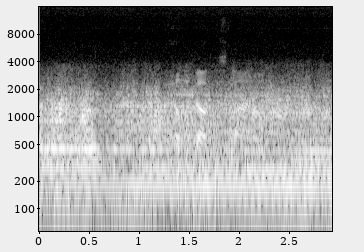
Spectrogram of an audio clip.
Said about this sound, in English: helicopter's flying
